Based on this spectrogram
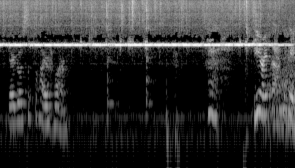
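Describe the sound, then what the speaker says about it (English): A smoke alarm, set off by cooking in a cast iron pan, sounds a steady, piercing high beep throughout while people talk over it. "Every time I use my cast iron pan, there goes the fire alarm."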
